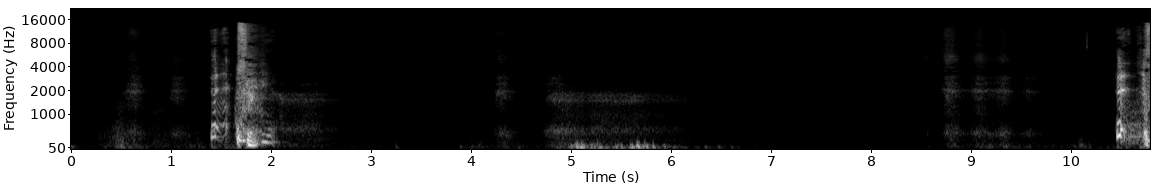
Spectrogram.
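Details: Cold during allergy season, runny nose, exhausted: several forceful, wet, nasal sneezes with sharp bursts separated by quiet pauses; repeated sneezing.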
